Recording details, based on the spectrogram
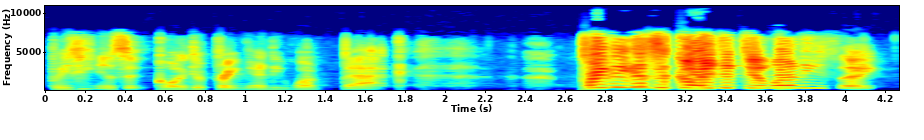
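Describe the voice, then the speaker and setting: Woman doing a frantic screaming unicorn princess, high and shrill, lo-fi. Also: very animated, brisk, gravelly, no room sound, recorded from a distance, full character voice. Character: panicked young female unicorn princess.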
